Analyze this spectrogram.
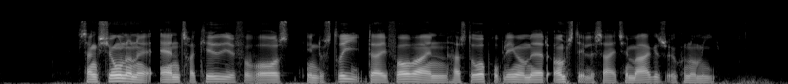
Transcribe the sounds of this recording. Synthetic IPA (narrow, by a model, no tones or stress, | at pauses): sɑ̈ŋɕo̝̰ːnɐnəæɐe̝nt͡sʰʁɑ̈kʰe̝̰ːð̞ˠjəfɒ̽ʋɒːse̝nd̥usd̥ʁḭːd̥ɑ̈ifɒːʋɑ̈ɪn̩ɦɑ̈sd̥o̝ːɐpʰʁo̝b̥le̝̰ːmɐmeð̞ˠæd̥ɒ̽msd̥e̝l̰əsɑ̈ɪt͡sʰe̝lmɑ̈ːɡ̥əð̞̩ˠsøkʰo̝no̝mḭː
